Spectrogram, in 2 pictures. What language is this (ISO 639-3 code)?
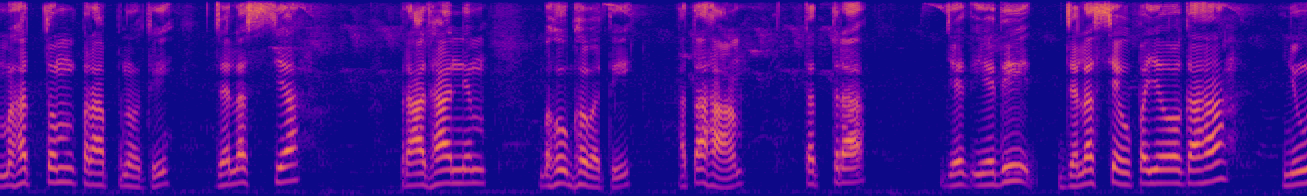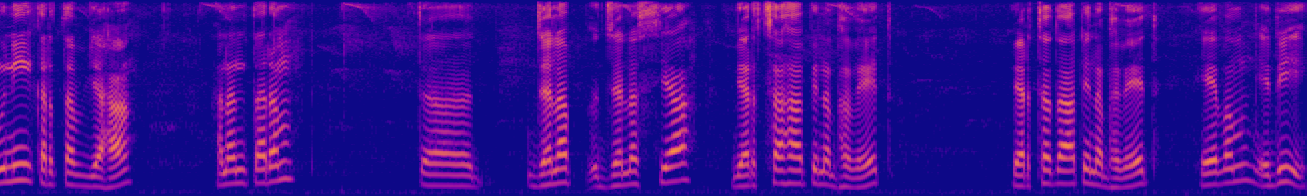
san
